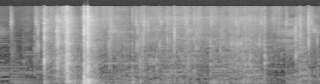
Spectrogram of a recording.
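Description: Cardboard shipping box being opened by hand: a few sharp cracks of cardboard about a second in, then rustling as the flaps are handled. Quiet background music plays underneath.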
